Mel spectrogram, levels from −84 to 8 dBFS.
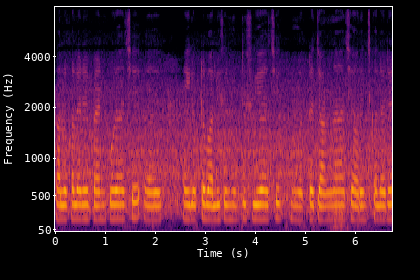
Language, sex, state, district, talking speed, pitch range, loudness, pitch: Bengali, female, West Bengal, Paschim Medinipur, 195 wpm, 185-190 Hz, -16 LUFS, 185 Hz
